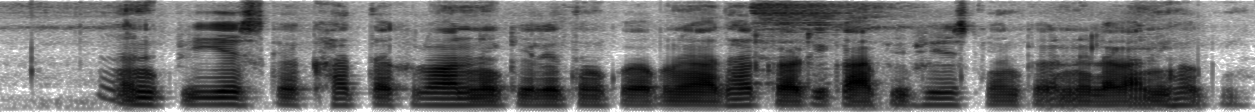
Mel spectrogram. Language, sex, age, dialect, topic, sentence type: Hindi, male, 56-60, Kanauji Braj Bhasha, banking, statement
